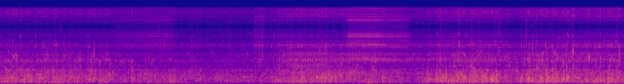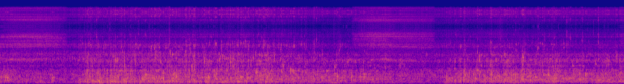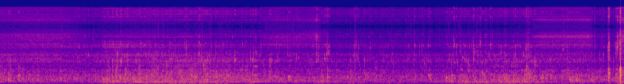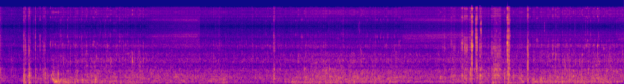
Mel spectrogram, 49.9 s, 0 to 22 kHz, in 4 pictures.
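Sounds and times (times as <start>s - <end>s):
diver exhaling bubbles underwater: 38.4s - 41.2s.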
